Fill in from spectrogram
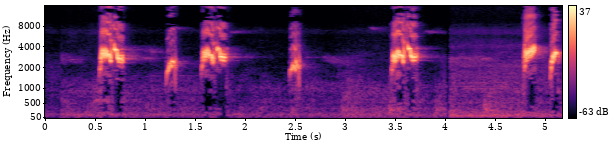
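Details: Red-whiskered bulbul lure singing to draw wild birds to fight, short bright warbled phrases alternating with single sharp chirps, spaced by brief silences, clean and loud.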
